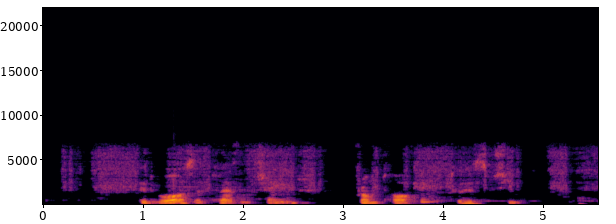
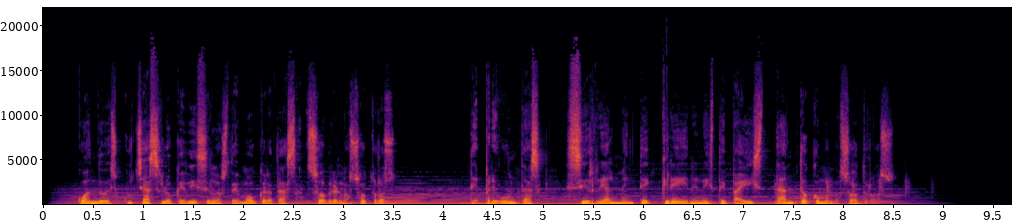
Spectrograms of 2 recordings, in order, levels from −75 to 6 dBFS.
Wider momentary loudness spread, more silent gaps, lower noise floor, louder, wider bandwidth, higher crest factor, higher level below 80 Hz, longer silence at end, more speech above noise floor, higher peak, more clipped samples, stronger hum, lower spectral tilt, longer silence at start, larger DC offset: first, 21 LU vs 11 LU; first, 2.93-3.12 s vs none; second, -46 dBFS vs -57 dBFS; second, -23 LUFS vs -17 LUFS; second, 7.2 kHz vs 17 kHz; first, 24 dB vs 16 dB; second, -64 dBFS vs -32 dBFS; second, 0 s vs 1.05 s; second, 24 dB vs 41 dB; about the same, 0 dBFS vs -2 dBFS; neither; neither; about the same, -5.5 dB/octave vs -5.5 dB/octave; about the same, 0.2 s vs 0.25 s; neither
